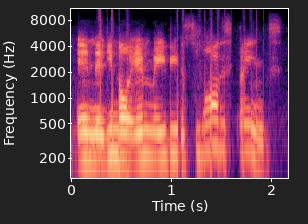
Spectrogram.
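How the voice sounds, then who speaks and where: A woman's voice: medium pitch, a little fast, no room sound, rough recording. A woman with a Southern US accent who owns a restaurant, speaking as an interview guest. She tells personal stories in an earnest, heartfelt way and repeats herself when she is moved. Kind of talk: emotional personal storytelling.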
